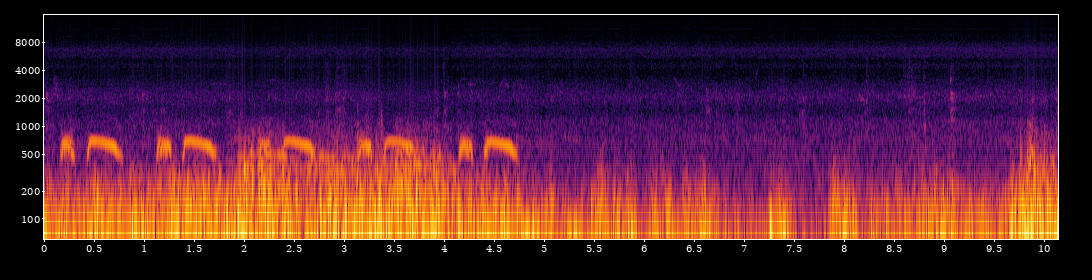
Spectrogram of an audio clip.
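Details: Spotted dove used in decoy trapping on a windy day; about five soft, arched cooing notes in a rapid series during the first five seconds, then only heavy, rumbling wind noise.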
